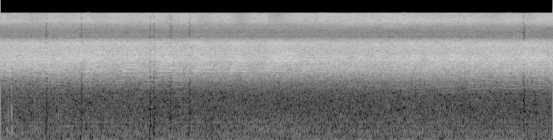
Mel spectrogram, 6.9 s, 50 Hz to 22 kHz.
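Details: A chorus of Korean cicadas in a midsummer green forest during a heat wave, recorded 25 July 2024; many insects merge into one continuous high, sizzling drone of even loudness, with no other sounds standing out.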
